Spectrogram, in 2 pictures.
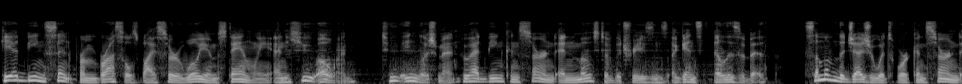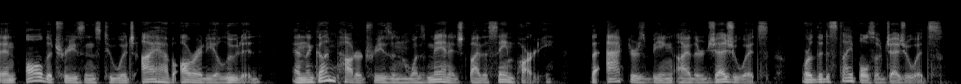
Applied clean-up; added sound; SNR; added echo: neural separator model SepFormer DNS4.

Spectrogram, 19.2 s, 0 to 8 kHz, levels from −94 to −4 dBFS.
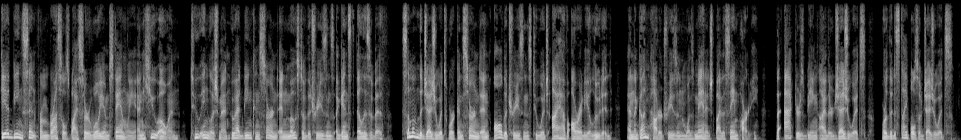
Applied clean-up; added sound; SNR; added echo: none; none; none; none.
